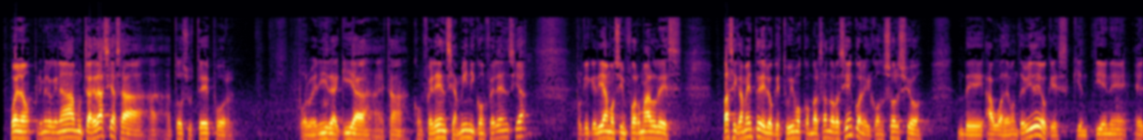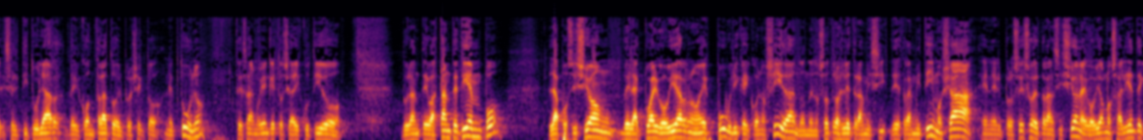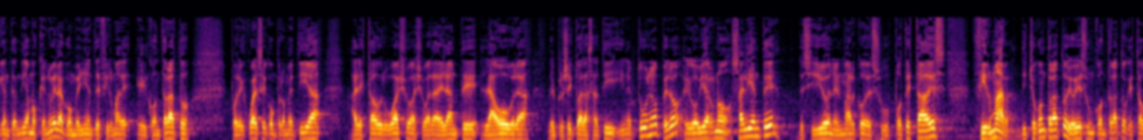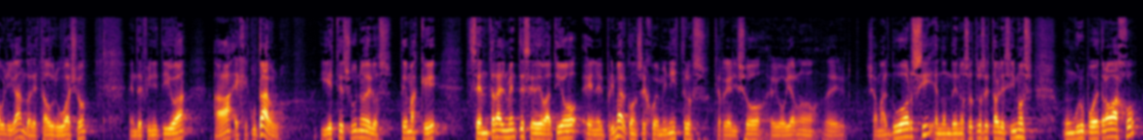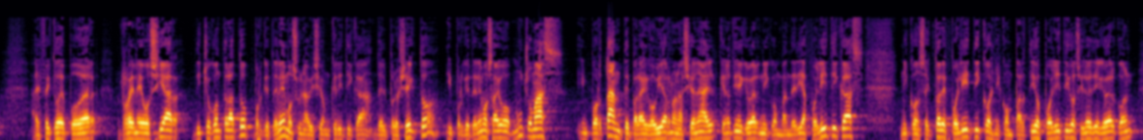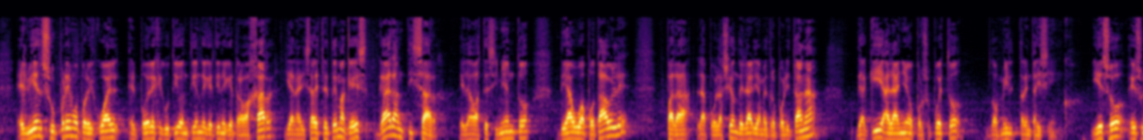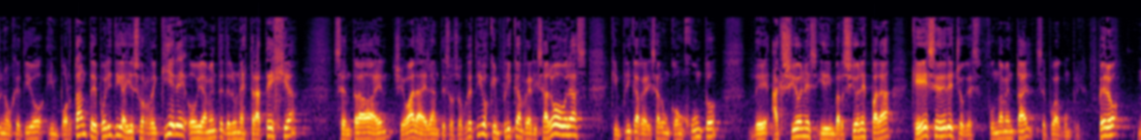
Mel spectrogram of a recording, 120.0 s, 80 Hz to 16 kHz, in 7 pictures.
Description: Secretario de la Presidencia de la República, Alejandro Sánchez, en conferencia de prensa
Este viernes 11, se realizó en la Torre Ejecutiva una conferencia de prensa, en la que se expresó el secretario de la Presidencia de la República,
